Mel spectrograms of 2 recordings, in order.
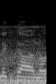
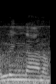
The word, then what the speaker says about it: Lignano: may Nab ako dati yung pagkakasabi ko L naano Leng naano pala kumbaga yun ang pronunciation sa pron ang pronunciation sa Italy talaga oo yan mga dra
